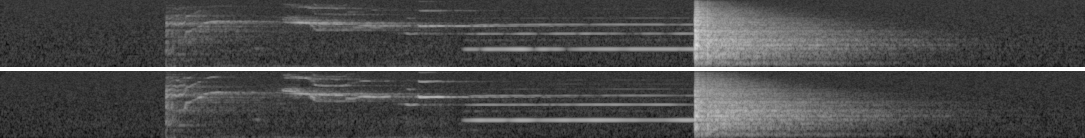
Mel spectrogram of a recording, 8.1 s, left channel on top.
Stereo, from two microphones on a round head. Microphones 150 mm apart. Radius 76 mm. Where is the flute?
75° right (ahead or behind), 8.5 m.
